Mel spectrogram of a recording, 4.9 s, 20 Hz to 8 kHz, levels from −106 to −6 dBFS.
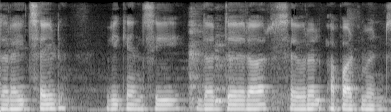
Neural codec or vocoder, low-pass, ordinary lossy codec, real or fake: none; 7.2 kHz; AAC, 48 kbps; real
